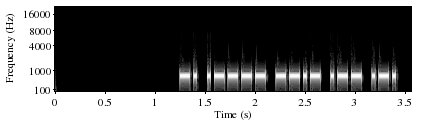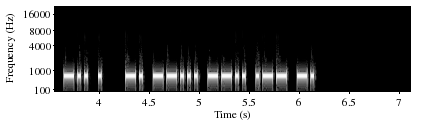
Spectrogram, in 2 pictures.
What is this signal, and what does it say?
Morse code, heard as a keyed tone, about 36 wpm, 700 Hz. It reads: N1QWR DE N7ZWN
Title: USA Callsign DE Callsign - 5 Characters - 35wpm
